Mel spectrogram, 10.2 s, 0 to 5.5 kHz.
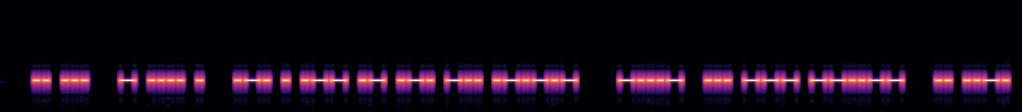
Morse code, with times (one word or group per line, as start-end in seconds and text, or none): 0.3-0.9 IS
1.2-2.0 THE
2.4-5.8 REWARD.
6.2-6.8 <BT>
7.1-9.0 SO,
9.4-10.1 IF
